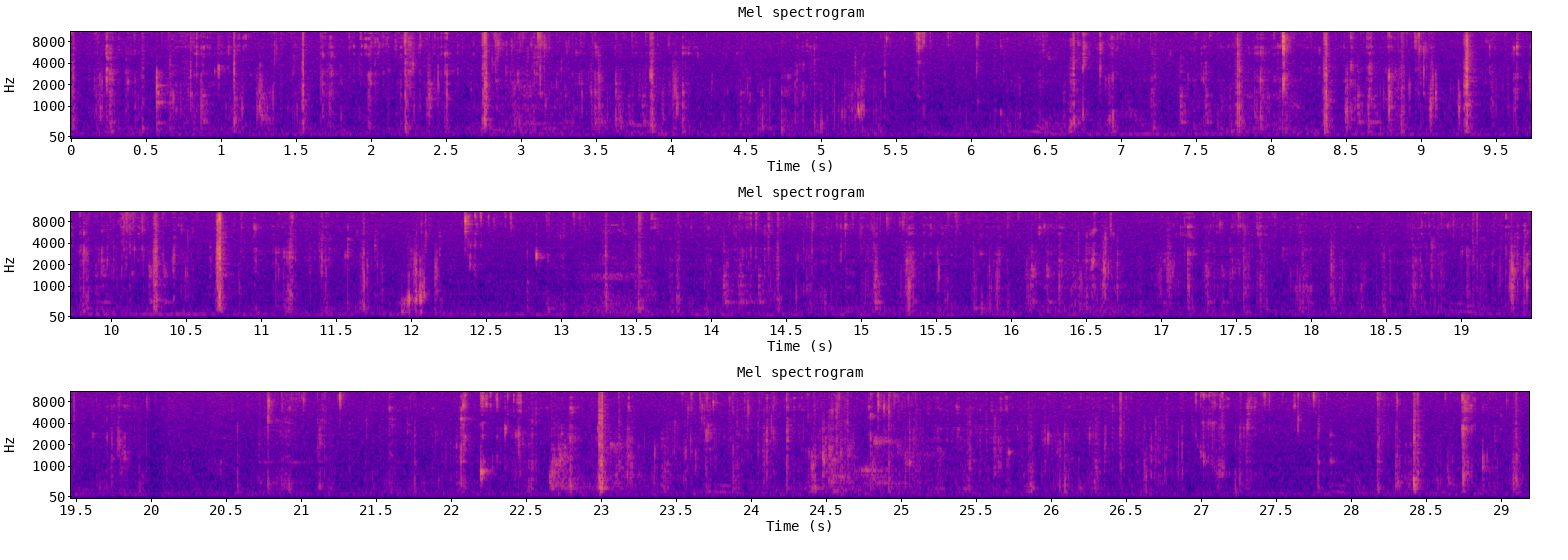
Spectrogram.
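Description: Close-miked chewing and wet mouth sounds of eating curry and rice, with a wooden spoon scraping and tapping a ceramic bowl between bites.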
